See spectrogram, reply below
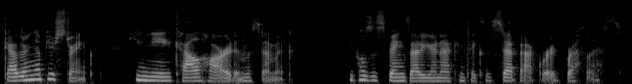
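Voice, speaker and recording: A young woman reading a story aloud and breaking off for sarcastic commentary. Her voice is low and gravelly. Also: a little fast. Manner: wry, sarcastic asides. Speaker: YouTuber.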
